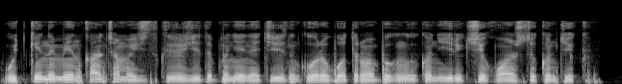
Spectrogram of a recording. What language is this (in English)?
Kazakh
